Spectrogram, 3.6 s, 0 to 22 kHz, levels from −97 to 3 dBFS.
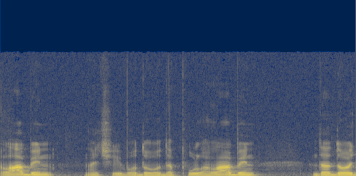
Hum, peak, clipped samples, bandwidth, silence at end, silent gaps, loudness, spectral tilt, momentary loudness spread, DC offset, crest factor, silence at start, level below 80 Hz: none; 0 dBFS; under 0.1%; 15 kHz; 0 s; none; -17 LUFS; -8 dB/octave; 15 LU; under 0.1%; 16 dB; 0 s; -46 dBFS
